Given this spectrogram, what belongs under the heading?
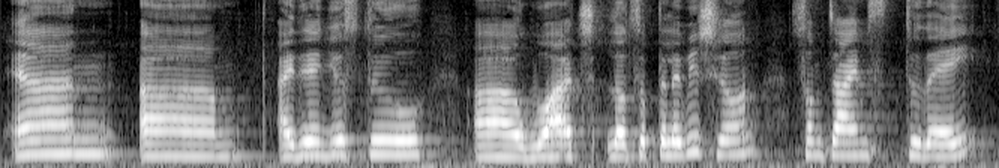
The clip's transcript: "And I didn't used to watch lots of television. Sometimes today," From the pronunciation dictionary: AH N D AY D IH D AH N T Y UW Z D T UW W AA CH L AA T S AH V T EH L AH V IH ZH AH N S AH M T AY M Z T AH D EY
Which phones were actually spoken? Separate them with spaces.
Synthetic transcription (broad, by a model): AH N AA AY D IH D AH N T Y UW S T UW W AA CH L AA T S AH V T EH L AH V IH SH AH N S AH M T AY M S T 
